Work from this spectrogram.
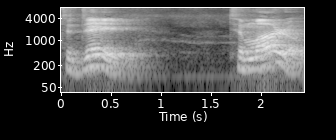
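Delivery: English-accented pronunciation. Teaching how to pronounce English words: English accent. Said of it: "बेहतर है थोड़ा एक्सेंट में बोले".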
